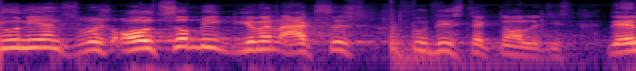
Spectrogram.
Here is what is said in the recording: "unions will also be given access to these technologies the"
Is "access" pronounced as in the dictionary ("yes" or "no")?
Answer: yes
